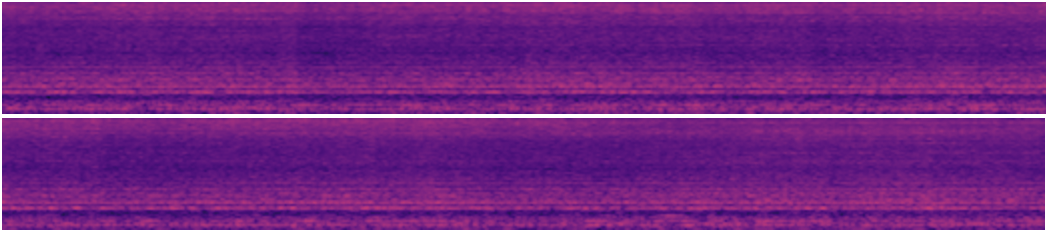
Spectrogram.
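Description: Laser cutter running with its fume extraction system on: a steady mechanical hum with several constant tones that doesn't change.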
